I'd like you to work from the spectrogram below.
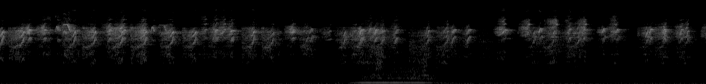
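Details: Baby swallows calling from the nest while parents come and go, one parent resting on cables; a near-continuous, rasping, high-pitched chatter of overlapping chicks with little break.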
